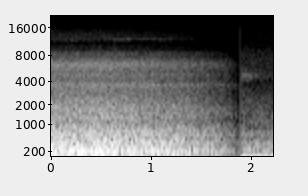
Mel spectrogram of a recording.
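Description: JCB Fastrac tractor on the move, heard through a camera mounted outside the cab door glass: a steady rush of wind and running noise over a low diesel engine hum. It fades away near the end and breaks off suddenly.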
